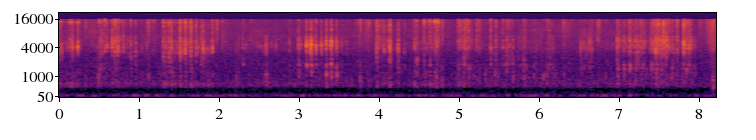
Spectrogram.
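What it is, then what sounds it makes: Scratch-art paper page. A thin wooden stylus scratches along the top edge of a black-coated scratch-art page with a gold underlayer, lying flat in a book. The result is quiet, bright, dry scratching in rapid bursts that swell and fade, with almost no low end.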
